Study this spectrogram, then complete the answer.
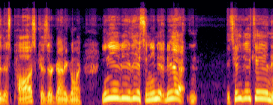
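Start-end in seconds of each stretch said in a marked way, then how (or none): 1.7-4.5 high, loud and fast mock nagging; mimicking ground crew. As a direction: rattle off orders in a shrill mock voice.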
